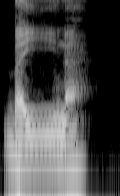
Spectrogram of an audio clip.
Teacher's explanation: Adapun tak marbuto di sini ketika diwaqafkan maka suara tak tersebut berubah menjadi hak sukun ya.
